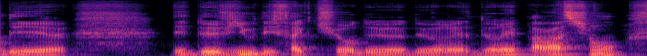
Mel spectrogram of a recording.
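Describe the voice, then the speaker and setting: On a very clean recording with a silent background, a man's voice has a dark, mellow tone. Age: 40s. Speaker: concierge company founder. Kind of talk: interview. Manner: hesitant, repeats words.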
